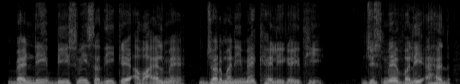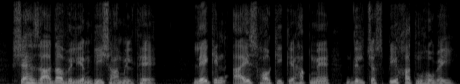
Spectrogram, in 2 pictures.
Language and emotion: Urdu, neutral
